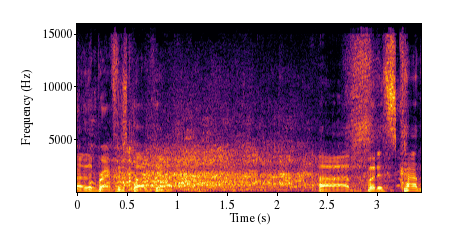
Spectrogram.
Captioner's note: laughter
